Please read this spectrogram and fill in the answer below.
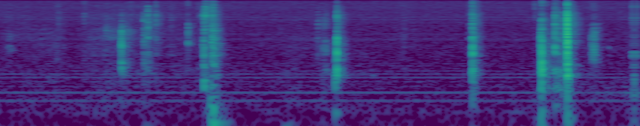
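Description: Scattered small clicks and taps of paper, sticker and fingernails against a tiny planner's card pages as it is handled. About six separate clicks, two of them quickly together near the end.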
